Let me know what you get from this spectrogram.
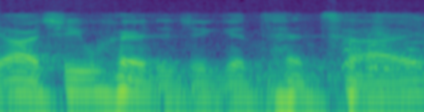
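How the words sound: It is said in a sad, mournful tone.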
